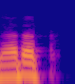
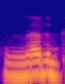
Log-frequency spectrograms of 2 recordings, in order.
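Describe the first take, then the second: First: The middle r carries a full vowel. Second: The middle r is clipped without a vowel. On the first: The speaker calls it right. "रा बनाओ पूरा" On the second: The speaker calls it wrong. "नर्क नहीं"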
